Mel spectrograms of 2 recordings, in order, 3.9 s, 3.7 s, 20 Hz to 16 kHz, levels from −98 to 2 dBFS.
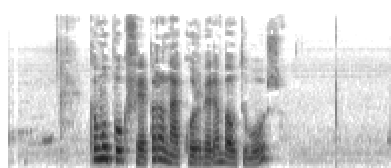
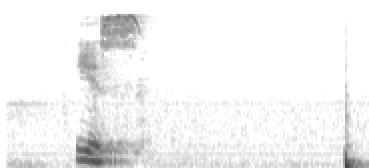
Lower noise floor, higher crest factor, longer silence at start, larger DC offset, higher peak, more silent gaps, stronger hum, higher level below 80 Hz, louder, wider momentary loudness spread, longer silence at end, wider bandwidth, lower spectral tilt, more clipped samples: second, -65 dBFS vs -81 dBFS; about the same, 20 dB vs 20 dB; first, 0.9 s vs 0.75 s; neither; first, -4 dBFS vs -22 dBFS; neither; neither; second, -78 dBFS vs -54 dBFS; first, -21 LUFS vs -38 LUFS; about the same, 11 LU vs 11 LU; first, 1.15 s vs 0.1 s; about the same, 11.5 kHz vs 12 kHz; about the same, -5.5 dB/octave vs -5.5 dB/octave; neither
